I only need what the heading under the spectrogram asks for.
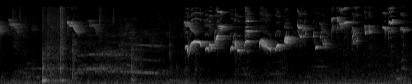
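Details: Orange-headed thrush song meant to stir breeding urge. Faint scattered sounds and a few low tones come first, then a lively burst of high, tumbling whistled notes and chirps runs without a break to the end.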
